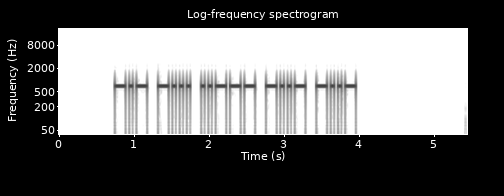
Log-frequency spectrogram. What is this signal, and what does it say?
Morse code, heard as a keyed tone, about 25 wpm, 700 Hz. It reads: KB2XX
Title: NA SOTA Chaser Callsigns 25wpm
